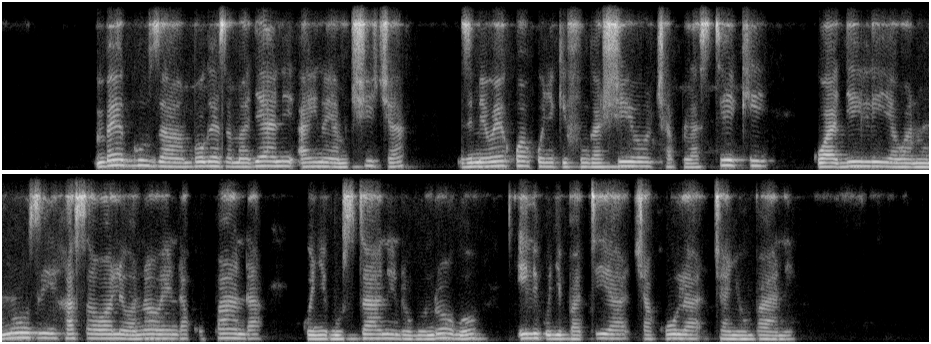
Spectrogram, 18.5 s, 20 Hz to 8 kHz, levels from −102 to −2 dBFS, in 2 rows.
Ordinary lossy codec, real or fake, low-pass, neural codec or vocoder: Opus, 16 kbps; real; 7.2 kHz; none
